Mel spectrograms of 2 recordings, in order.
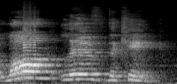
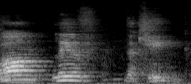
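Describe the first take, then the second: First: Slow, louder cheer, "long" stretched out; mock royal acclamation. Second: "Long live the king" drawn out slowly, LONG stretched; slow proclamation. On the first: Teacher voicing the crowd hailing the king, slow loud cheer. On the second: Shown as a demonstration. Teacher translating the Hebrew, slow drawn-out proclamation.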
